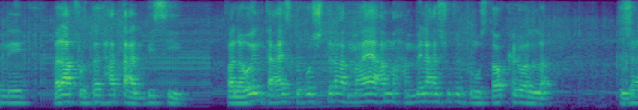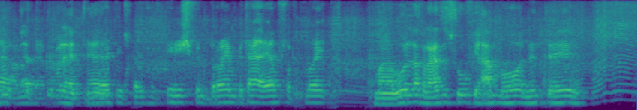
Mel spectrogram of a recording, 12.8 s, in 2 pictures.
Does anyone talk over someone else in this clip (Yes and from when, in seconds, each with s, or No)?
Yes, from 6.3 s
